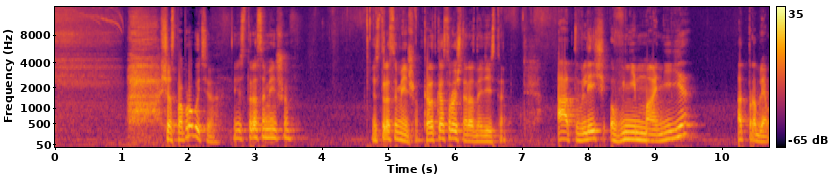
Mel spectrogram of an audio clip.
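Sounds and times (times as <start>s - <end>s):
deep inhale and exhale close to the mic: 0.0s - 1.7s, 7.0s - 7.5s
speech: 1.6s - 3.7s, 4.7s - 9.6s, 10.2s - 10.6s.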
